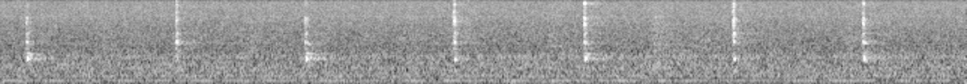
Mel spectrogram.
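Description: A clock ticking faintly, about once a second, over a low steady hum.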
